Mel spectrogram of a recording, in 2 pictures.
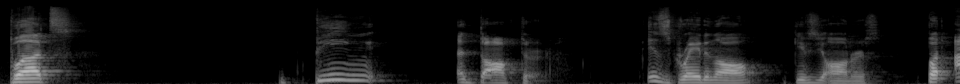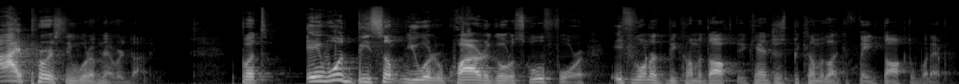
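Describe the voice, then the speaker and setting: Young man, from Austria, lively swooping pitch, casual vlog, cursing, loud then quiet. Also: brisk, pauses often. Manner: animated, swears freely, jumps between loud and soft. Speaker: vlogger. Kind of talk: casual monologue to camera.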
